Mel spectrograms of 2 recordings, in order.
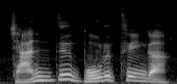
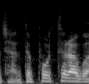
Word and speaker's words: Zandvoort: 자, 이것은 잔드보르트인가? 잔트포르트인가? 잔트푸르트인가? 잔트푸르드인가? 뒤에 발음 안 하게. 예. 잔보트인가? 뭐 어렵습니다. 그냥 저는 잔트포트라고 하는데 다른 발음이 틀렸다.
